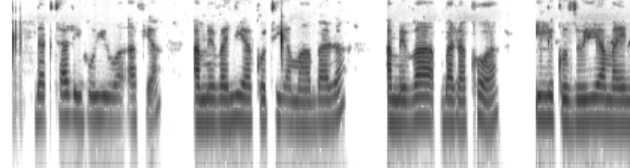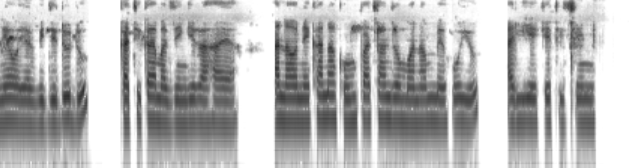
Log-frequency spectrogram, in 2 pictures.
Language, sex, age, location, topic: Swahili, female, 18-24, Kisumu, health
